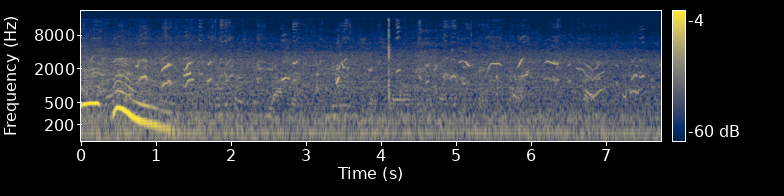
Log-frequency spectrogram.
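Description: Four-week-old Yorkshire terrier puppies squeaking and whimpering as they eat, with many short high squeaks rising and falling in pitch. One louder, lower whine slides down in pitch in the first second, and a single sharp click comes about four seconds in.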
